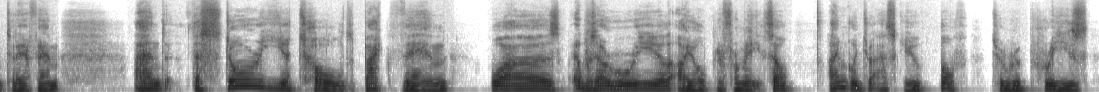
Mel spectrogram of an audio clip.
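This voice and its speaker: A man's voice: mid-range voice, warm tone, no echo. A man hosts a conversational interview in short punchy sentences, teasing and dramatising as he goes. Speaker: interviewer, host.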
